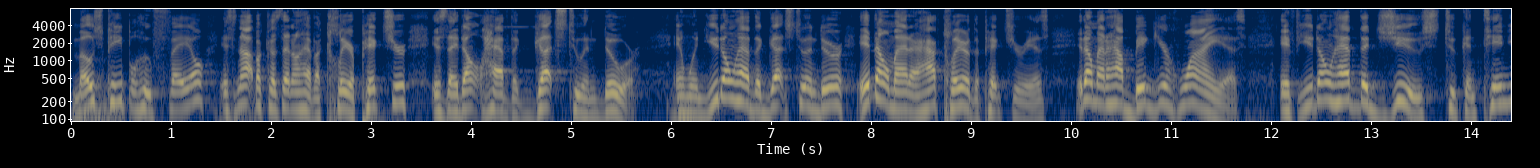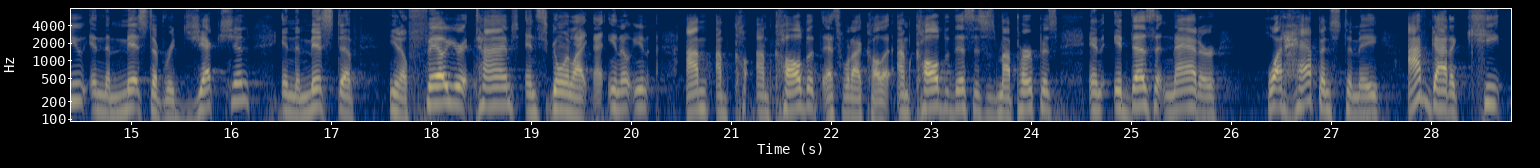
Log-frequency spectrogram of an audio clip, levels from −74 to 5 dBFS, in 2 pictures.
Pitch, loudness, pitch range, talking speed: 150 Hz, -26 LUFS, 130-175 Hz, 220 wpm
